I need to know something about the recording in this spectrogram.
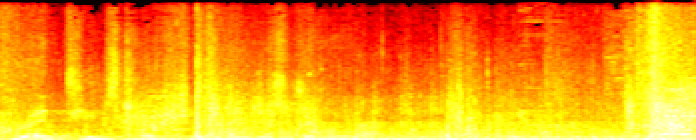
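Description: A heavy blast booms as a tower is destroyed.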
